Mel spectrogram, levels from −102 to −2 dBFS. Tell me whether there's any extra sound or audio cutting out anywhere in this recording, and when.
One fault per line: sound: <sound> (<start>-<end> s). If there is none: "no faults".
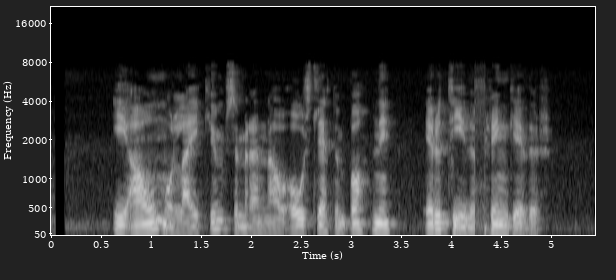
sound: dropout (4.2-4.3 s)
